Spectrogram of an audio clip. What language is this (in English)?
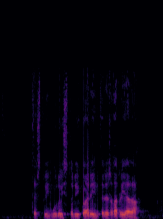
Basque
